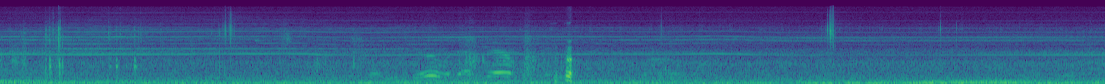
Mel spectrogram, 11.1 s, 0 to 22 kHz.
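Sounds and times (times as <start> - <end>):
low rumble: 0.0 - 1.6, 8.6 - 11.0
rc helicopter rotor whine: 0.0 - 11.0.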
